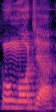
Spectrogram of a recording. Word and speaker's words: Umoja: It is, Hannah, it's pronounced Umoja, Umoja.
